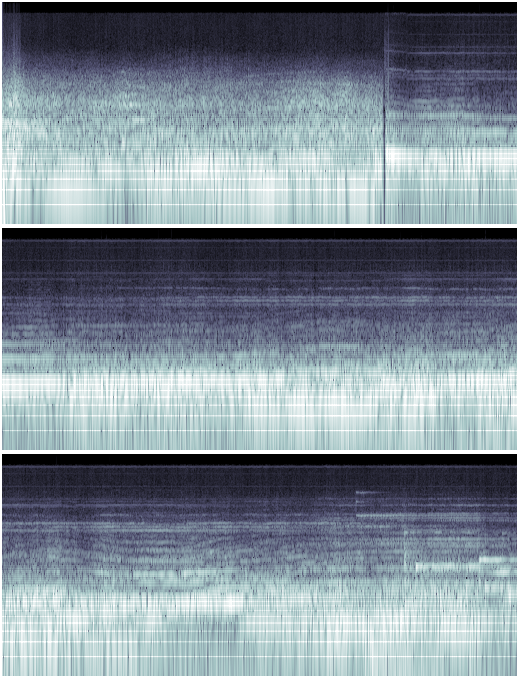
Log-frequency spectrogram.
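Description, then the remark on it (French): A car engine starts up and pulls away, its loud, steady drone rising and falling in pitch as it accelerates through the gears. “Et la voiture démarre.”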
